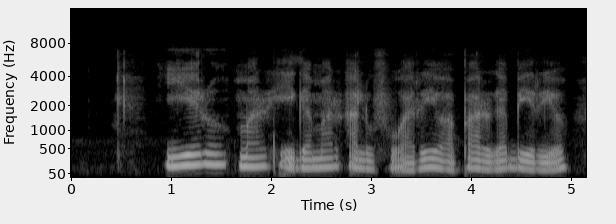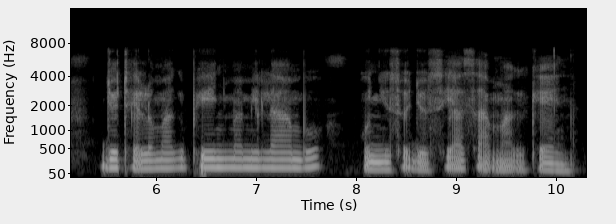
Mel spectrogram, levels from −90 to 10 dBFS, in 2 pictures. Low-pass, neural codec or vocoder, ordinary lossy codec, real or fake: 7.2 kHz; none; none; real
